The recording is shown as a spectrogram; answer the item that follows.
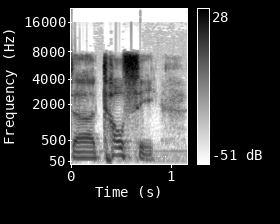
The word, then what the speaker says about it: Tulsi: What is Tessel tea? – Holy basil is Tulsi. Tulsi tea? – Spell that because I'm not hearing it. – T-U-L-S-I. – Oh, Tulsi. I got it.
